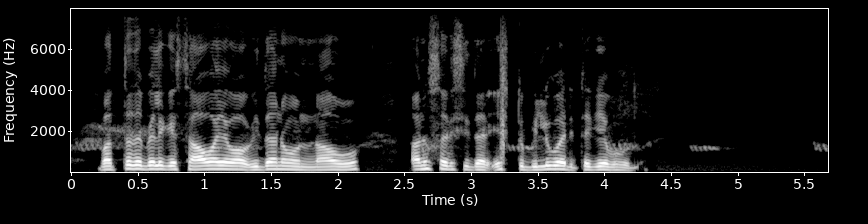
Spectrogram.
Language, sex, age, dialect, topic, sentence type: Kannada, male, 25-30, Coastal/Dakshin, agriculture, question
